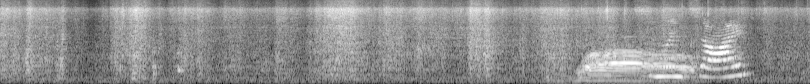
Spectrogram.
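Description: Bubble wrap and tissue paper rustling and crinkling as a wrapped canvas is pulled out and handled. About five and a half seconds in, a person's drawn-out vocal sound holds one pitch, then dips and rises.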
